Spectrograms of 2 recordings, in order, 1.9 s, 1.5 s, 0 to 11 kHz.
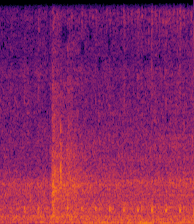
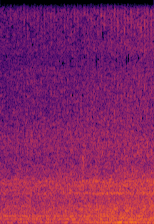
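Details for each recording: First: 2016 Citroën C3 1.5 at idle: sharp regular ticking about three to four per second, combustion gas puffing past a loose spark plug; engine noise fault, plug wells later found dirty. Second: 2016 Citroën C3 1.5 after the engine noise fault was found and fixed: smooth, even idle with a steady low hum and no ticking or knocking; noise resolved, no valve adjustment needed.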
